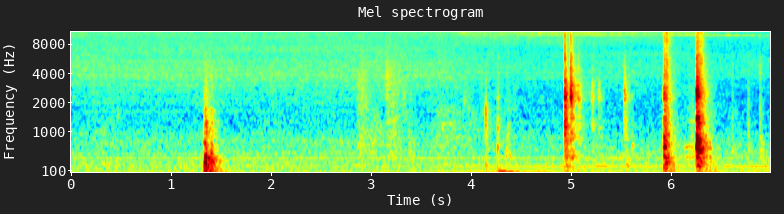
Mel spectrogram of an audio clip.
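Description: Scattered sharp knocks and clicks as a spray gun's plastic cup and metal parts are handled and fitted together on a steel counter: one about a second in, then a cluster of several more, the loudest near the end. A faint steady hum and a thin high whine run underneath.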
